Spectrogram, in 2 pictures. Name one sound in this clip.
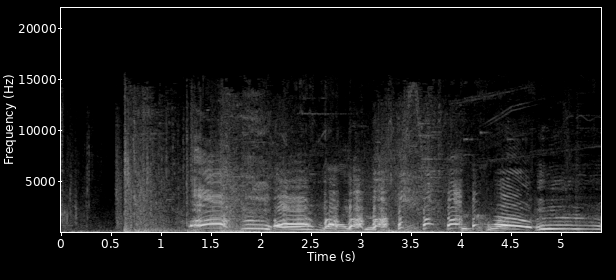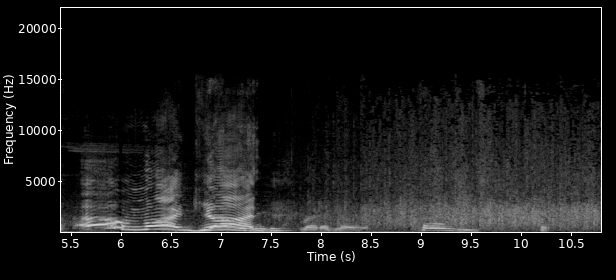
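A man shouts excitedly into a microphone, close up.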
